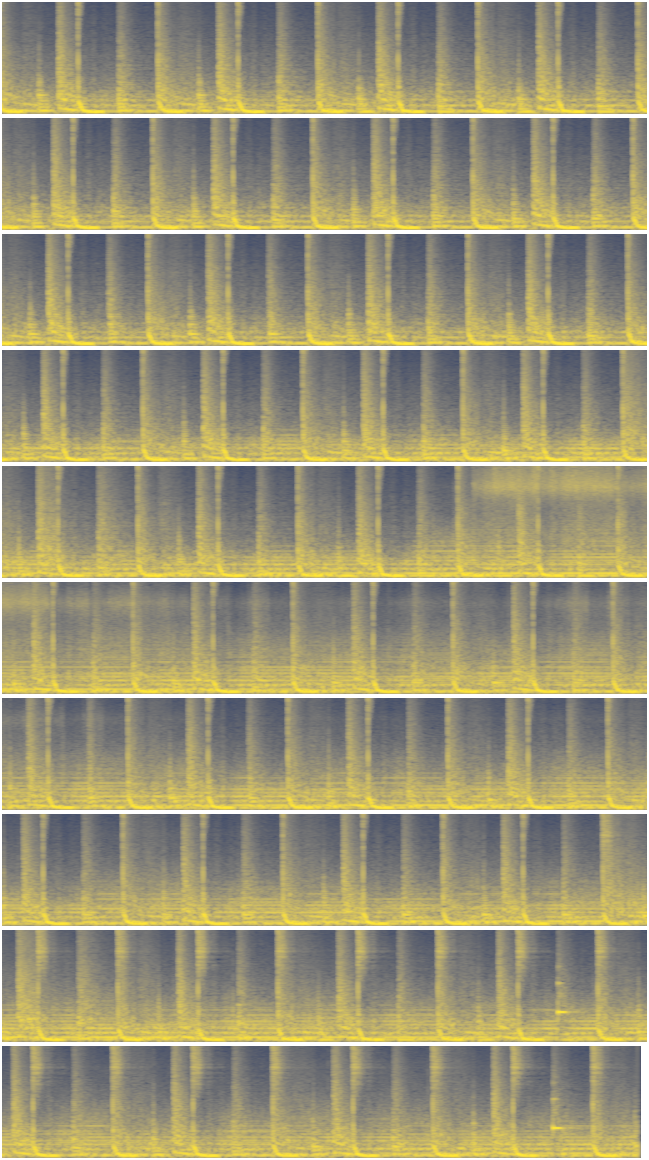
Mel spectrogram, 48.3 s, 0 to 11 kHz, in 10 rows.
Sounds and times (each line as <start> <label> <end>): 0.0 percussion loop 48.3
14.5 Synths 48.3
